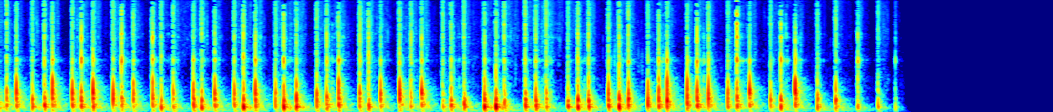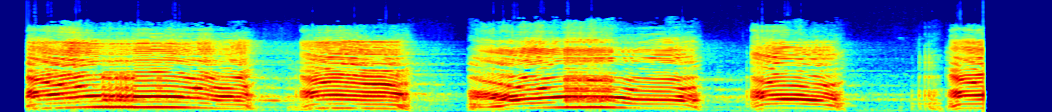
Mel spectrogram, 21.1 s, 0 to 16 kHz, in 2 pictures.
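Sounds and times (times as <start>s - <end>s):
horse hooves clip-clopping: 0.0s - 9.0s.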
